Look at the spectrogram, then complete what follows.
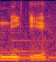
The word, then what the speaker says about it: Nike: swishes yeah you know Nike is the uh Greek word for victory it's pronounced Nikki yeah the the she's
